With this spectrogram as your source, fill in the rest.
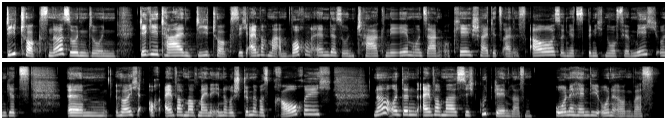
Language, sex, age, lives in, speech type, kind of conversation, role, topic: German, female, 40-44, Germany, conversation, advice, advisor, Was kann ich tun, wenn ich mir Sorgen um die körperliche und geistige Gesundheit meiner alten Eltern mache?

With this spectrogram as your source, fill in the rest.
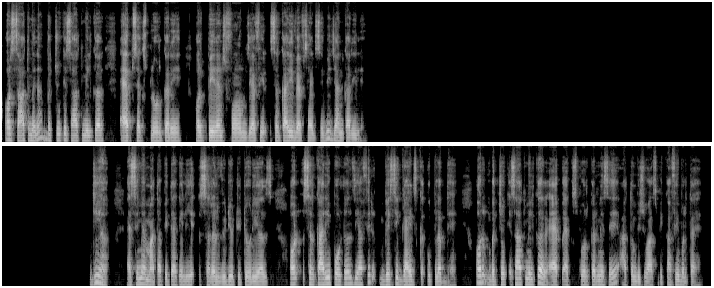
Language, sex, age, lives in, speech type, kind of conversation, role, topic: Hindi, male, 35-39, India, read, expert-assistant, expert, ऑनलाइन पढ़ाई के लिए सबसे असरदार तकनीकी साधन कैसे चुनें?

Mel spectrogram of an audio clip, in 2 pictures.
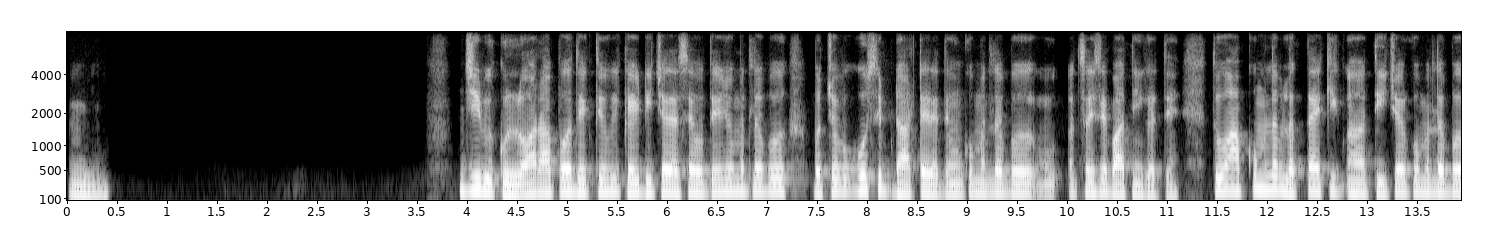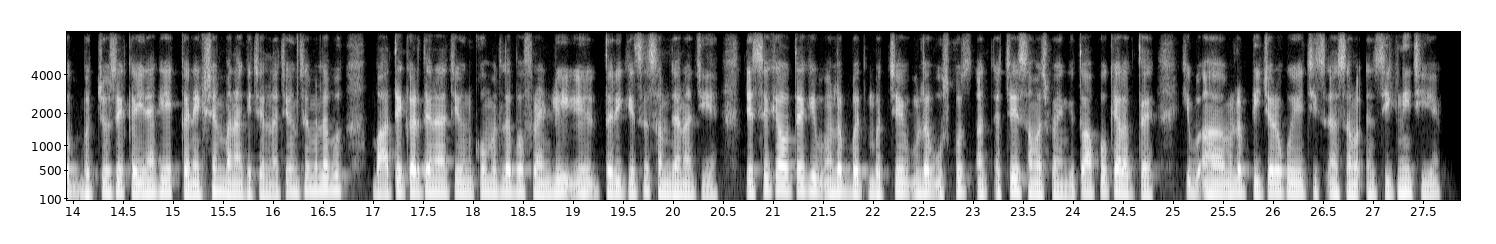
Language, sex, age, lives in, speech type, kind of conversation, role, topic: Hindi, male, 20-24, India, conversation, podcast, host, Kya aapke teachers ya mentors ne kabhi aapko failure se nikalne mein guide kiya hai, aur kaise?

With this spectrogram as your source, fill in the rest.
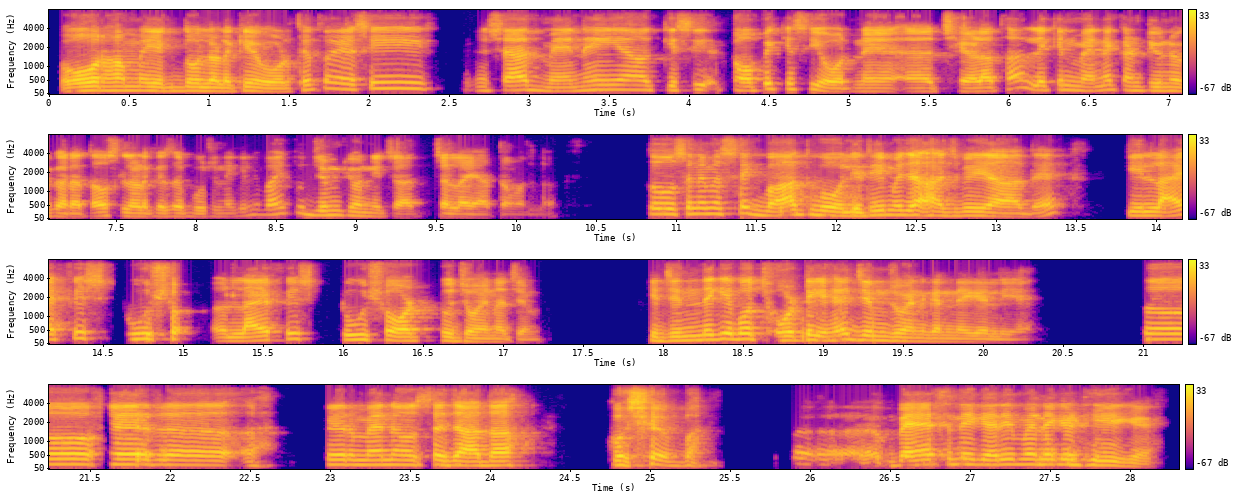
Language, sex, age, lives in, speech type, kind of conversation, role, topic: Hindi, male, 25-29, India, conversation, unstructured, none, आपकी रोज़मर्रा की ज़िंदगी में फिटनेस क्यों ज़रूरी है?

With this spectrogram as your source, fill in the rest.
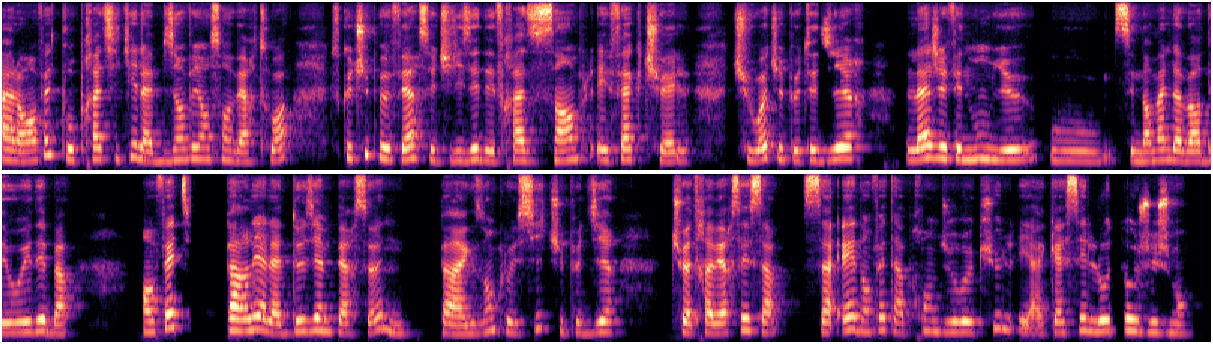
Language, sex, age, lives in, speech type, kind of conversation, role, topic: French, female, 20-24, France, read, expert-assistant, expert, Comment l’intelligence émotionnelle peut-elle m’aider à mieux gérer mes relations au travail ou dans la vie quotidienne ?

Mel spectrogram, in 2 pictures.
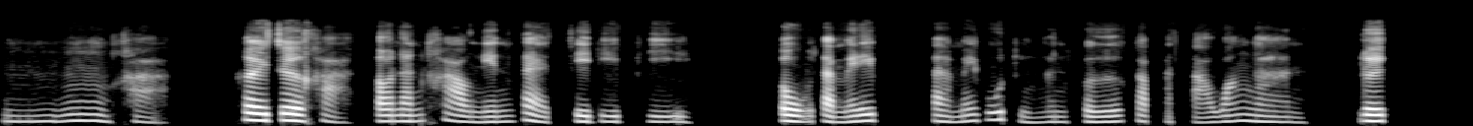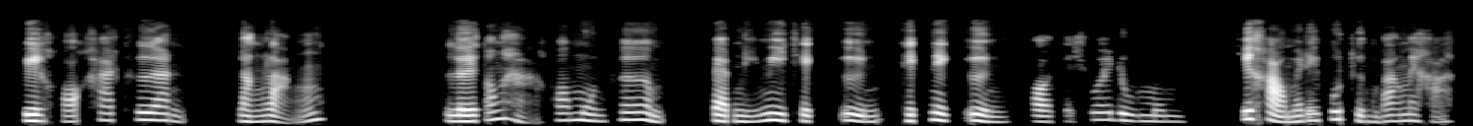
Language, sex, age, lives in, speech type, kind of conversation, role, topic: Thai, female, 25-29, Thailand, read, expert-assistant, asker, เวลาฟังข่าวเศรษฐกิจโลก เราจะรู้ได้อย่างไรว่าข้อมูลนั้นน่าเชื่อถือหรือเปล่า?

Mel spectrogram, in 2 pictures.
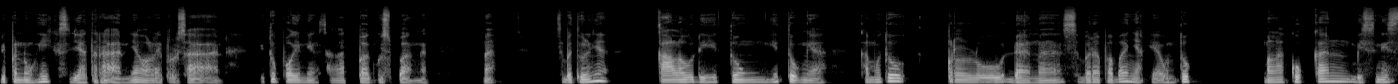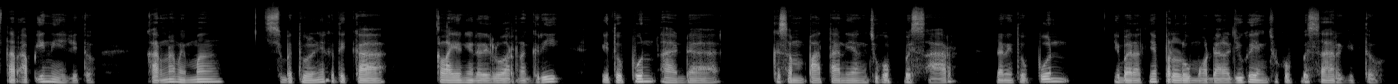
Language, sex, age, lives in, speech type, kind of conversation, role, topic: Indonesian, male, 20-24, Indonesia, conversation, advice, advisor, Apakah saya sebaiknya berhenti dari pekerjaan tetap untuk mendirikan perusahaan rintisan?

